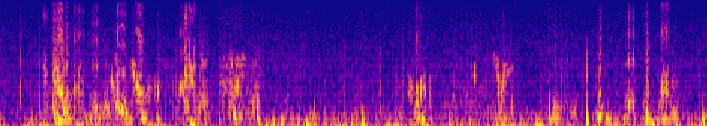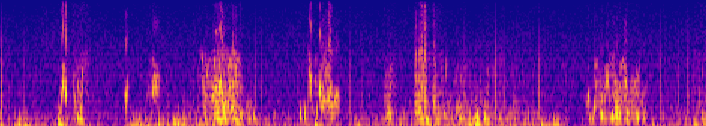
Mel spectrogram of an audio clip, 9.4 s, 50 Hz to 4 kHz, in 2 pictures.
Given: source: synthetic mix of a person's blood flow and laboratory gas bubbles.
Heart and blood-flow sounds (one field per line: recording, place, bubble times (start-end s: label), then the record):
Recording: Doppler ultrasound of blood flow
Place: subclavian vein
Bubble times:
0.27-1.09 s: bubbles
1.17-1.41 s: bubbles
1.45-1.76 s: bubbles
2.71-2.91 s: bubbles
3.14-3.21 s: bubbles
3.28-3.45 s: bubbles
3.60-3.84 s: bubbles
3.96-4.53 s: bubbles
4.67-4.73 s: bubbles
5.08-5.31 s: bubbles
5.53-5.60 s: bubbles
5.68-5.80 s: bubbles
6.02-6.44 s: bubbles
6.68-6.99 s: bubbles
7.25-7.35 s: bubbles
7.46-7.99 s: bubbles
8.60-9.03 s: bubbles
9.34-9.43 s: bubbles
From the record:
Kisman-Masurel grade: 242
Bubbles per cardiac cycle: several, 3 to 8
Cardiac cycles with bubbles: 100%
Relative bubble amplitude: moderate (0.250 to 0.450)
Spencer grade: 3 (all of the cardiac periods contain showers or single bubble signals, but not dominating or overriding the cardiac motion signals)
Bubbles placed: anywhere in the cardiac cycle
